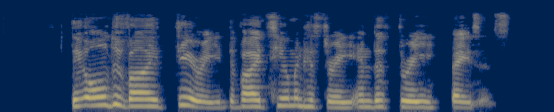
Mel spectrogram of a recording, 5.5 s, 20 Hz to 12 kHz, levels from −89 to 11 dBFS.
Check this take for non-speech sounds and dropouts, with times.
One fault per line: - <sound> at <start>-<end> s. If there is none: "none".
none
